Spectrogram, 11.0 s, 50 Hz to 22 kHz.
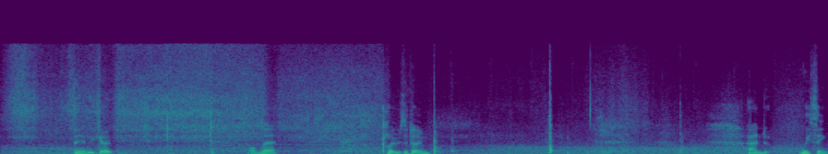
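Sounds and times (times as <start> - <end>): meat sizzling on a grill: 0.0 - 5.1.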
